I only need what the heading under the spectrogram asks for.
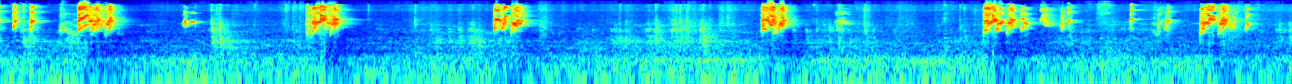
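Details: Pet lovebirds, blue opaline and lutino opaline, chirping in the morning: loud, shrill, buzzy chirps in short bursts roughly every two seconds, some doubled, with softer chatter between.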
